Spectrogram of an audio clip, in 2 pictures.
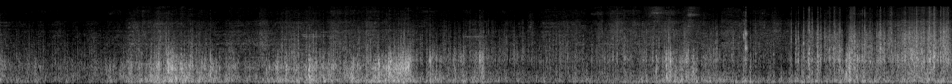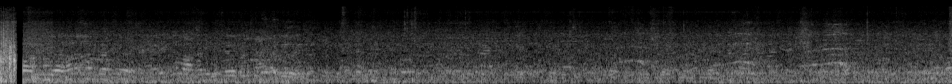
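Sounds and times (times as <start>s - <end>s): wind buffeting microphone: 0.0s - 9.8s
train wheels rumbling on track: 0.0s - 19.0s.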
